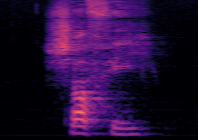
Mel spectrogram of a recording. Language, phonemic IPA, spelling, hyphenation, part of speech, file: Dutch, /ˈsɑ.fi/, saffie, saf‧fie, noun, Nl-saffie.ogg
- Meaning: cigarette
